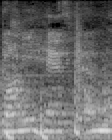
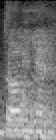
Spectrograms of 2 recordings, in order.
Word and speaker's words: Donnie Yen: So this actor Donnie Hansman, hopefully I'm pronouncing that. Donnie Yen, there we go.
